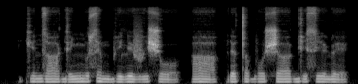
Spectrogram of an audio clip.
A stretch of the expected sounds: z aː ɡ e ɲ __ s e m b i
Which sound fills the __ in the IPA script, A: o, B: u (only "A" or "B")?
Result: B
